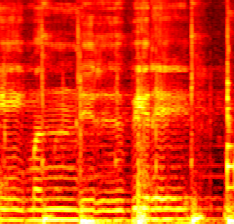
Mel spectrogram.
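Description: A man singing a devotional Hindi chant in long, held notes that glide between pitches, with light tabla strokes beneath.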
